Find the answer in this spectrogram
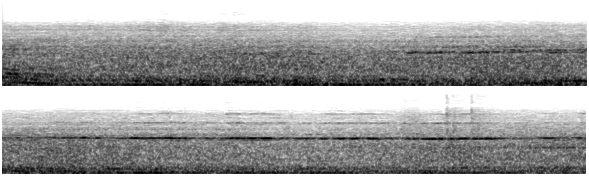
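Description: Double-deck passenger train rumbling as it pulls into a station, with a high, steady squeal of wheels or brakes that comes in about two seconds in and holds.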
